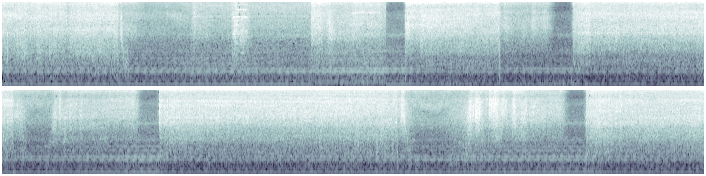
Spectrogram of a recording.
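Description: Handheld plasma cutter cutting through steel plate: a loud, steady hiss of air and arc over a steady hum. It cuts out briefly four times and restarts.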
